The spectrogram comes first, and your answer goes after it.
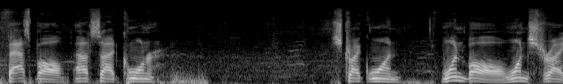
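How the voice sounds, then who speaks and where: A man's medium-pitched voice at a very slow pace, with long, frequent pauses. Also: ordinary pitch variation, dry, close sound with no echo. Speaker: baseball play-by-play announcer. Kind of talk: live commentary.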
